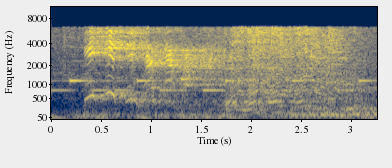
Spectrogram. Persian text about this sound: از همه جا صدای موتورسیکلت میومد.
